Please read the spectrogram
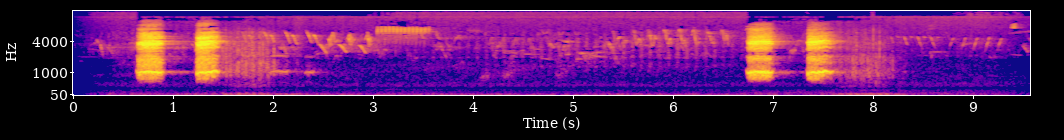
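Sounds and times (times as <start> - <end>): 
male Ring-necked Pheasant crowing: 0.6 - 2.6, 6.6 - 8.3
Ring-necked Pheasant wing flutter: 1.5 - 2.2, 7.7 - 8.4.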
